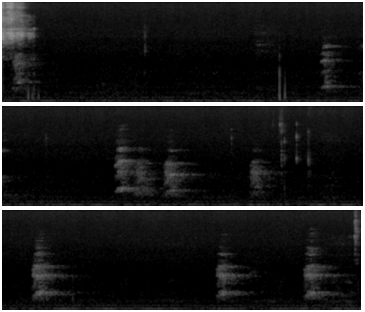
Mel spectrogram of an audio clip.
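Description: Dogs bark at night from some distance, repeated short barks in irregular bursts over a low steady hum, faint and alone without talk.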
